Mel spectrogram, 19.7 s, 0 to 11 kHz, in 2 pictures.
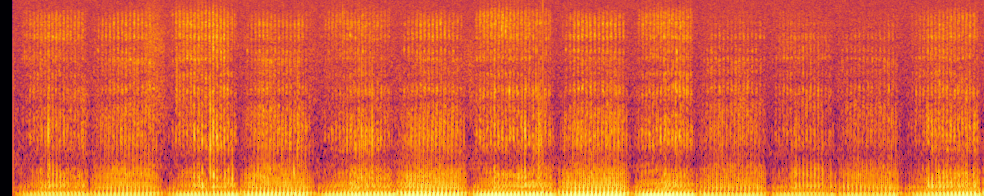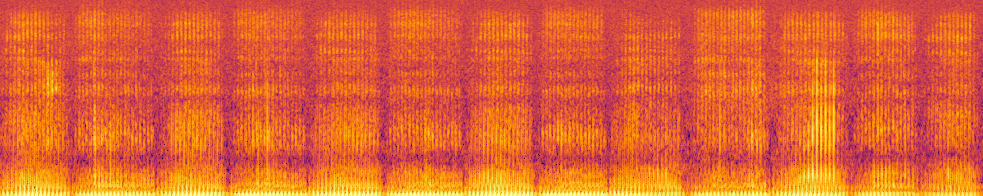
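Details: Domestic cat purring, a steady low rumbling drone broken into regular pulses by short breath pauses roughly every 0.7 seconds, continuous throughout with no other sounds.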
